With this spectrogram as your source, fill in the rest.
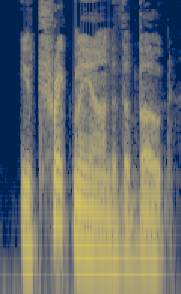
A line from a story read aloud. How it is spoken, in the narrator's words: I said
